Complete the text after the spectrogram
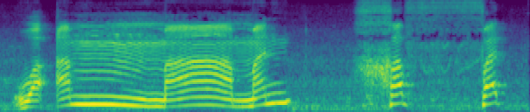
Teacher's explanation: و ام ما، و ام ما، میم کو نون میں ملانا ہے، من، یہاں پہ اظہار کا قاعدہ ہوگا، یعنی نون ساکن کے بعد حروف حلقی کے 6 حرفوں میں سے خا ہے، تو نون کی آواز کو ظاہر کر کے پڑھنا ہے، مطلب غنہ نہیں کرنا، بغیر غنہ کے پڑھنا ہے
